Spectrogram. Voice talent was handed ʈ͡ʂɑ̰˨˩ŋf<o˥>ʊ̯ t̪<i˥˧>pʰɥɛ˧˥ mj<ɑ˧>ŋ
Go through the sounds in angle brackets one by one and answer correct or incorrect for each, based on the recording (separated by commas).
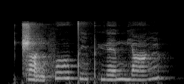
correct, incorrect, incorrect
